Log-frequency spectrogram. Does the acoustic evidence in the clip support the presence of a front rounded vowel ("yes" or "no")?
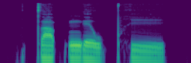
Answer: no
